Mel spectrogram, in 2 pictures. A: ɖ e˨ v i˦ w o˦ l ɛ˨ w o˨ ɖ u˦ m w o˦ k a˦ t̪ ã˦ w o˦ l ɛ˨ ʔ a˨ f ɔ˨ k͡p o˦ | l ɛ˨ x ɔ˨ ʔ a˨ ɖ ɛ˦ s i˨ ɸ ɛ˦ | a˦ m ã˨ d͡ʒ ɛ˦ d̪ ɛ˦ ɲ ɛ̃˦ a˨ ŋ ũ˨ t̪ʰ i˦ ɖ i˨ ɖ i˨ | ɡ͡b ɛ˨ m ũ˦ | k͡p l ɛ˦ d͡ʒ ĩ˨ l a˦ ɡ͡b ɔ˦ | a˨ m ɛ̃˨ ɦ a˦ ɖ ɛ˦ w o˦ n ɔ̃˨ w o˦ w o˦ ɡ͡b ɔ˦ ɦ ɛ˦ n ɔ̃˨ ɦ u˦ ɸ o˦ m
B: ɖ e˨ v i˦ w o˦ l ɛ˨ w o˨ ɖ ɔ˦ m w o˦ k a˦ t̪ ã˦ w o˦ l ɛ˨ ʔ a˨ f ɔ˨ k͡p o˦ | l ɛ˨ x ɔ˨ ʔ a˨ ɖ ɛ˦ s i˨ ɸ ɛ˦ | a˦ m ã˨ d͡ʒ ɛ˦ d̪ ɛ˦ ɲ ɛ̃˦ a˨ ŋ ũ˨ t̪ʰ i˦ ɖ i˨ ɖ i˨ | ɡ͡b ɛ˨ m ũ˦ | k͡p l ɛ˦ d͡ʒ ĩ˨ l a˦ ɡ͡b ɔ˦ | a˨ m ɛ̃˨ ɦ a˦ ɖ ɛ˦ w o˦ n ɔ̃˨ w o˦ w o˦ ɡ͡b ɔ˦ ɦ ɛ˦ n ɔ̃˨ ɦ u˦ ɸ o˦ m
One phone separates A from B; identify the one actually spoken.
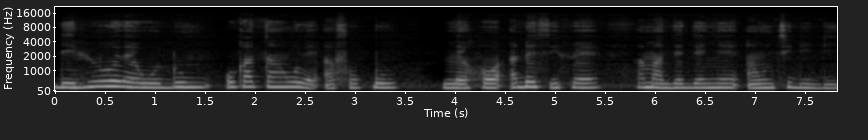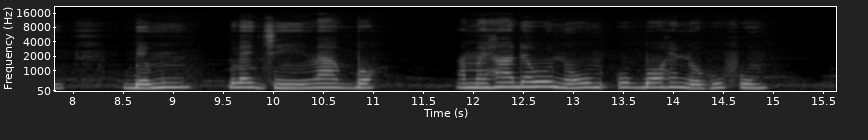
A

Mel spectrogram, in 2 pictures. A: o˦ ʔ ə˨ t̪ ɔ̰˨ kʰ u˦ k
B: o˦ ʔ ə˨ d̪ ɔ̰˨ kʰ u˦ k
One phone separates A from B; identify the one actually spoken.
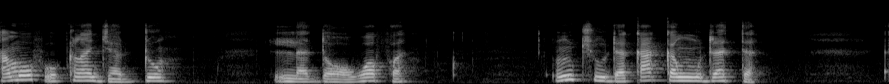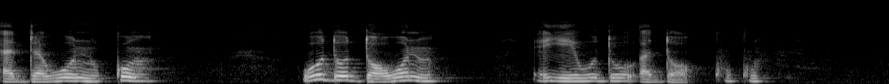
B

